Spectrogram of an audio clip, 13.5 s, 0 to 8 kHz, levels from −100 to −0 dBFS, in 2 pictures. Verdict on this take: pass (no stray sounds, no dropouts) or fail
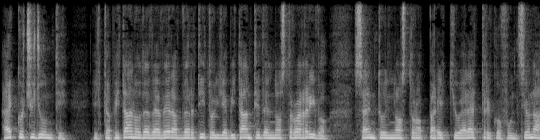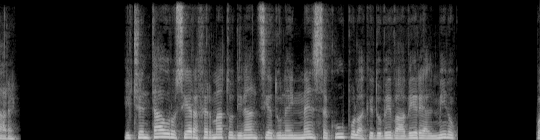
pass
